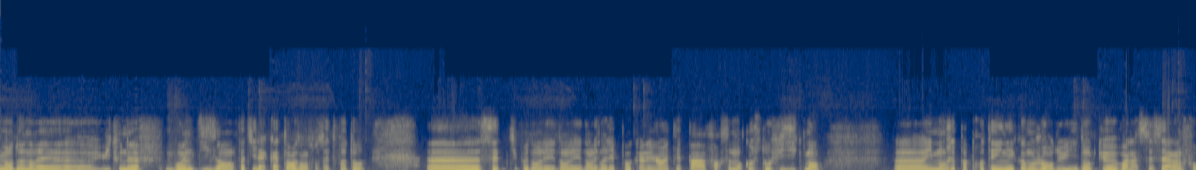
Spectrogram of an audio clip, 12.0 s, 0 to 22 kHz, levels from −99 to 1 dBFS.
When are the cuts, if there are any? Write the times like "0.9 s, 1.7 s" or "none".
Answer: 5.0 s, 6.0 s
